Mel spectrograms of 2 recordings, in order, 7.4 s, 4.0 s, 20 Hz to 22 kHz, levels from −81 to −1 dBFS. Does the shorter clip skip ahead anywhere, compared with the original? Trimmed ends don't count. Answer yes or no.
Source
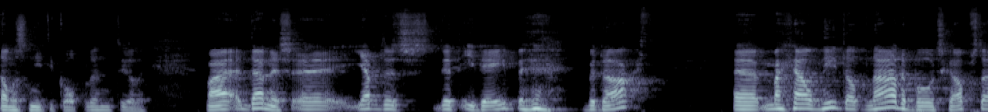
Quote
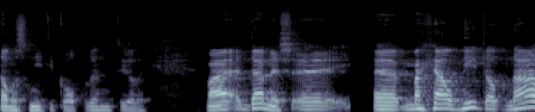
yes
